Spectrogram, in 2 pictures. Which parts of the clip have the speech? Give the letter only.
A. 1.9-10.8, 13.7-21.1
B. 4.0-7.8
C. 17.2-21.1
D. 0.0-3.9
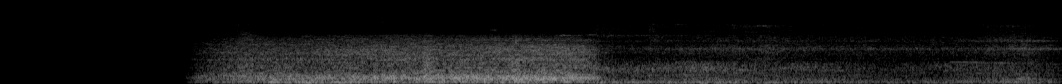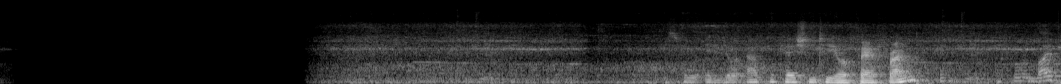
C.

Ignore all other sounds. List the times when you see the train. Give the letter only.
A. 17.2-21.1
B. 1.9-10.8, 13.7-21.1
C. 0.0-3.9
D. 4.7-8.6
B.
